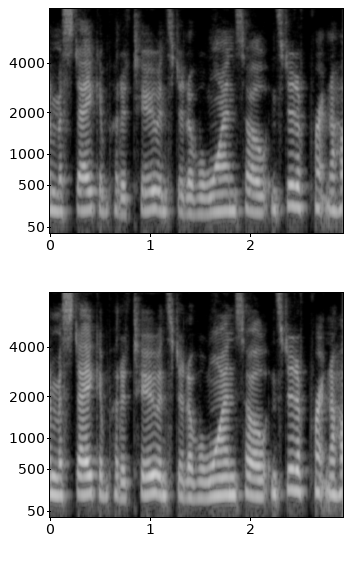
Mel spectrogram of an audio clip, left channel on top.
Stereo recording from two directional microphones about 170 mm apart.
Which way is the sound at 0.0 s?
35° right (ahead or behind).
